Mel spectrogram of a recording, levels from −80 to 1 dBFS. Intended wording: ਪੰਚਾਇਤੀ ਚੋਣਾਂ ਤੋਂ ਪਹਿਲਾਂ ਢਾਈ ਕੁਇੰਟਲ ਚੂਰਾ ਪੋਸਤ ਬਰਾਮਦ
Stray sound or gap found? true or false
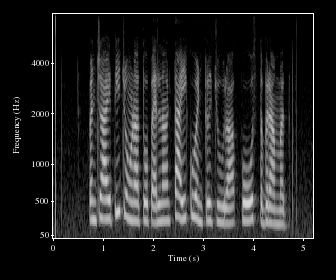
false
